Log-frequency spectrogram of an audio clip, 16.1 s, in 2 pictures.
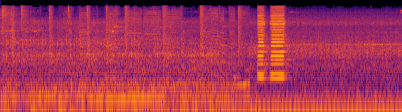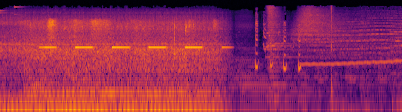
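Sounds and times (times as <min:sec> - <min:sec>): heavy truck engine running: 0:00.0 - 0:16.0
horn toots: 0:05.1 - 0:05.8
reversing beeps: 0:08.8 - 0:12.7.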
